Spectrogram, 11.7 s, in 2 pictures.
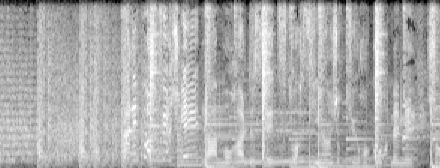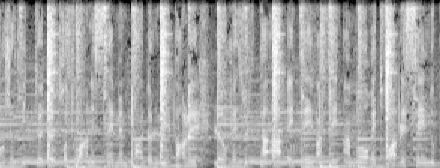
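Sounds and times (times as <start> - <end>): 
gunshot effects in a song: 0.0 - 2.3
dense musical backing: 1.6 - 11.7
speech: 2.3 - 11.7.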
